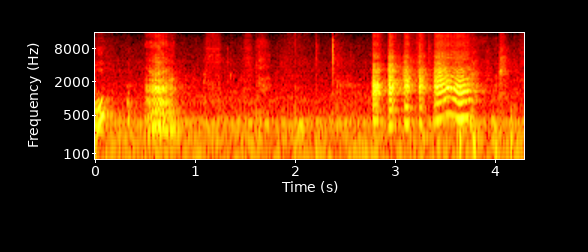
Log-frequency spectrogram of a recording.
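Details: Puppy kept as a pet lets out a short bark, goes quiet, then gives a rapid series of yaps that ends in a wavering, whining howl, while a person nearby says no.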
